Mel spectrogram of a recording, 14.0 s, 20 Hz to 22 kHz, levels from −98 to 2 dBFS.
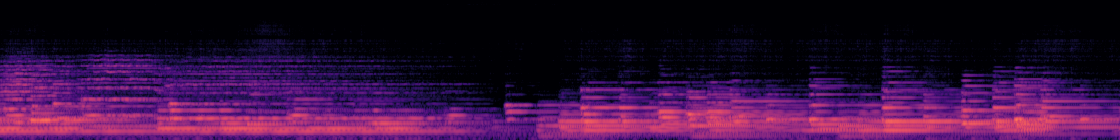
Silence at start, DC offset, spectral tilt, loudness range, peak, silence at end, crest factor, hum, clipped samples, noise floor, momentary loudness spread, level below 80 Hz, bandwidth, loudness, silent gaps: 0 s; under 0.1%; -7.5 dB/octave; 5 LU; -20 dBFS; 0 s; 18 dB; none; under 0.1%; -59 dBFS; 13 LU; -74 dBFS; 9.6 kHz; -39 LUFS; none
